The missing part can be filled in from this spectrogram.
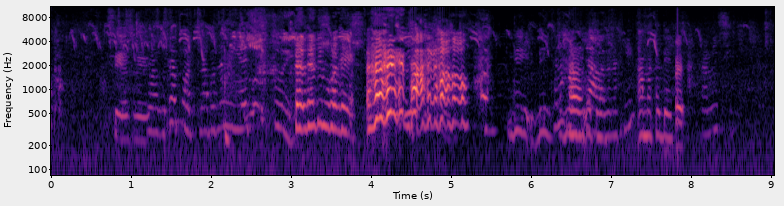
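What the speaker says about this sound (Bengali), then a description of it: "একটা মুরগি ধরেছে, মুরগির বাচ্চা" Chicks cluck and peep in short bursts close by, mixed in with people talking over them.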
